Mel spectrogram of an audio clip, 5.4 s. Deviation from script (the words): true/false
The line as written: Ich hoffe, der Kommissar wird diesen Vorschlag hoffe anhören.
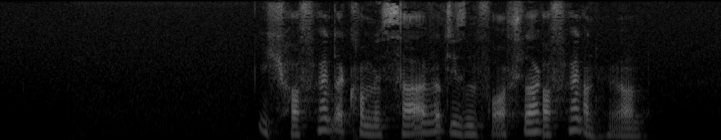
false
